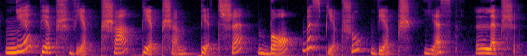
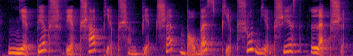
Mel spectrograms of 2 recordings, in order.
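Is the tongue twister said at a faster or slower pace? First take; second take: slower; faster. First: The tongue twister is said at a slower pace. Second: The tongue twister is said at a faster pace.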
